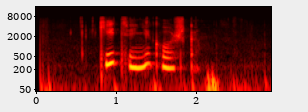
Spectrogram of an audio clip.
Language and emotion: Russian, neutral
